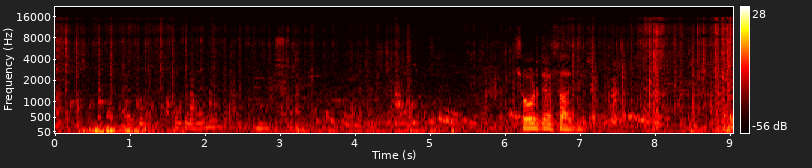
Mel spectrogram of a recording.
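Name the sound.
pigeons cooing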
